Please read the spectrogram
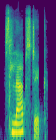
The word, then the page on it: slapstick: Indian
